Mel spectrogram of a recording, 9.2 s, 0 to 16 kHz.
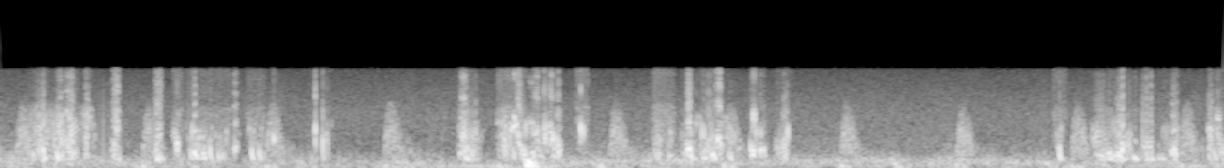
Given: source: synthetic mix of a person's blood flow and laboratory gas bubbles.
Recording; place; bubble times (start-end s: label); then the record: Doppler ultrasound of blood flow; subclavian vein
0.20-0.73 s: bubbles
0.83-0.92 s: bubbles
1.14-1.25 s: bubbles
1.29-1.80 s: bubbles
1.84-1.99 s: bubbles
2.03-2.12 s: bubbles
2.32-2.49 s: bubbles
3.42-4.23 s: bubbles
4.32-4.42 s: bubbles
4.89-5.08 s: bubbles
5.11-5.52 s: bubbles
5.61-5.76 s: bubbles
5.81-5.95 s: bubbles
7.89-8.00 s: bubbles
8.18-8.87 s: bubbles
9.05-9.19 s: bubbles
From the record:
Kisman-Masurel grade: 333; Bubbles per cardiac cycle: rolling drumbeat, 9 or more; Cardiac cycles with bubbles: 50 to 99%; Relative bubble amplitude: loud (0.450 to 0.775); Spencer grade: 3 (all of the cardiac periods contain showers or single bubble signals, but not dominating or overriding the cardiac motion signals); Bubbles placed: anywhere in the cardiac cycle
